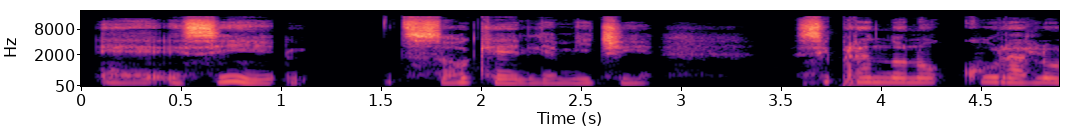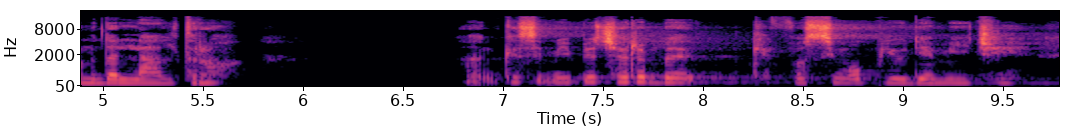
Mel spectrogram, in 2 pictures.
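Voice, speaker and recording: A woman acting a shy, flustered schoolgirl in love with a friend in an ASMR romance roleplay, soft, timid and hesitant. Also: mid-range voice, steady tone, measured pace, slightly rough, no room sound. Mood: shy, nervous.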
